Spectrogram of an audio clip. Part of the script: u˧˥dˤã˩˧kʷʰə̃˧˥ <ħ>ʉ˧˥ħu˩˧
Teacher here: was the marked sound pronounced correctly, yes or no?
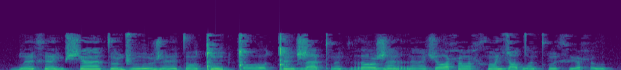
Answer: no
